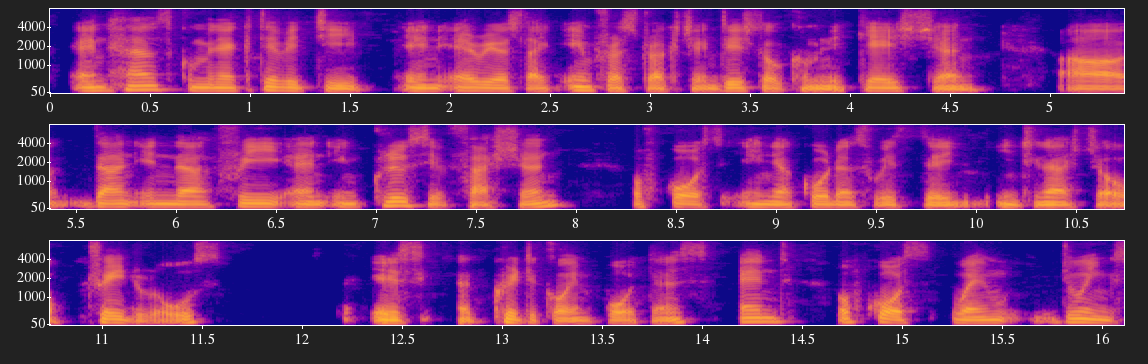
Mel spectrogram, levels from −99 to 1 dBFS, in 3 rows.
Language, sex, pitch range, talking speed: English, male, 90-110 Hz, 130 wpm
